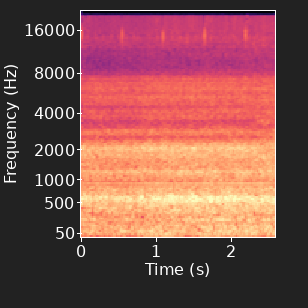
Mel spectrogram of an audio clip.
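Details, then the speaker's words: Raspberry Pi 4 aluminum case fan wired to the 5 V pin: steady airy whoosh with a thin mid-pitch whine, running flat out and loud; moving the red lead to the 3 V pin makes it much quieter. "But I noticed something that the fan itself was running pretty loud."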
